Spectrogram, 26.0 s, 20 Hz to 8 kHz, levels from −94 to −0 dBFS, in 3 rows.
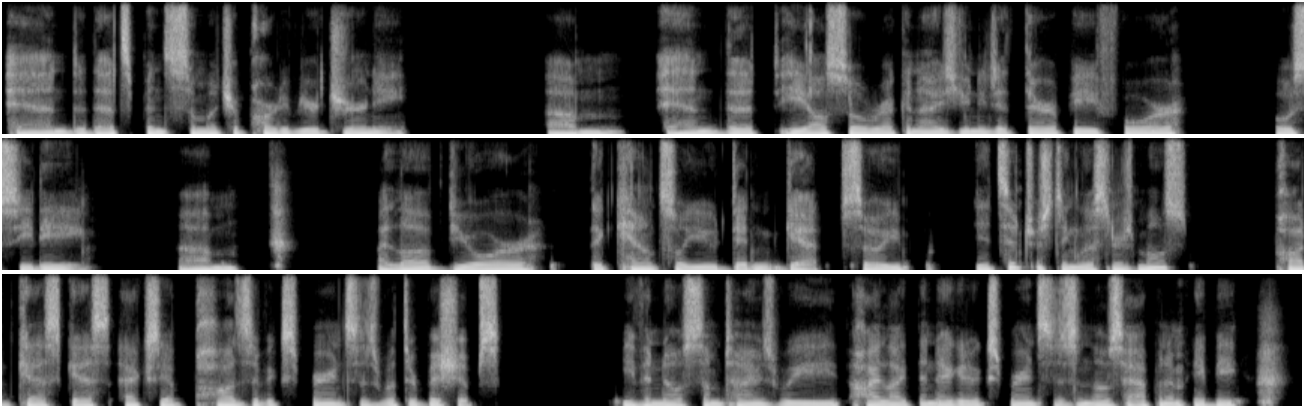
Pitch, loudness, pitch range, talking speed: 120 Hz, -21 LUFS, 115-135 Hz, 135 wpm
